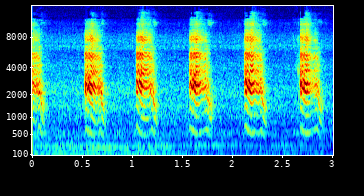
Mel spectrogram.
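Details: Five loud, grating squawks from a green parrot, evenly spaced about half a second apart, each a short scratchy burst, over a faint steady hum.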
